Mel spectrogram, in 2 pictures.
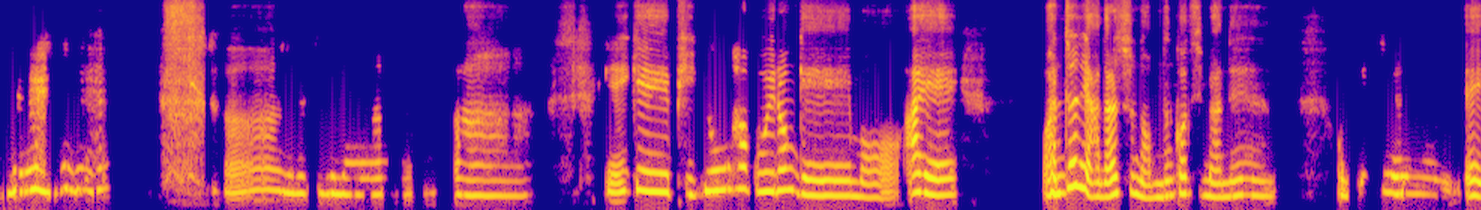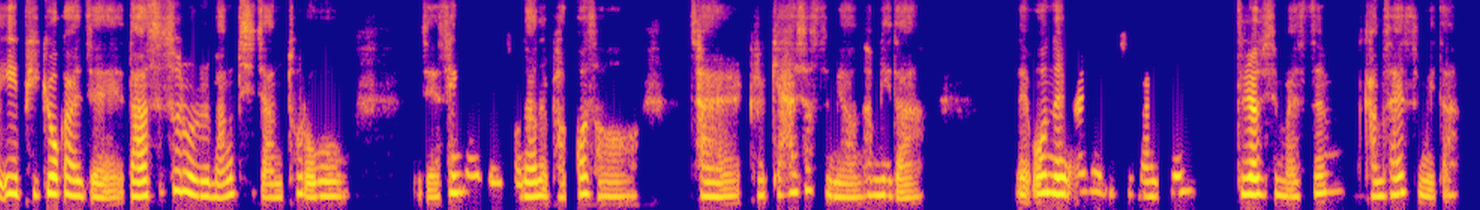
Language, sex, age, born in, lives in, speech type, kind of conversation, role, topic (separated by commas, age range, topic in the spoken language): Korean, female, 40-44, South Korea, South Korea, conversation, podcast, host, 다른 사람과 비교하지 않으려면 어떻게 해야 하나요?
